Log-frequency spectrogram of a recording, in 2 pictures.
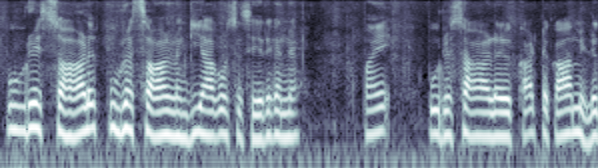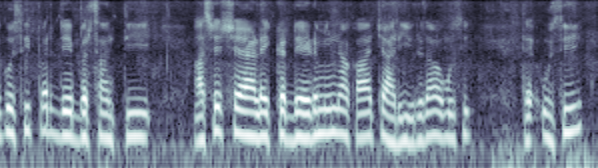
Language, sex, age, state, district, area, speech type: Dogri, male, 18-30, Jammu and Kashmir, Kathua, rural, spontaneous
